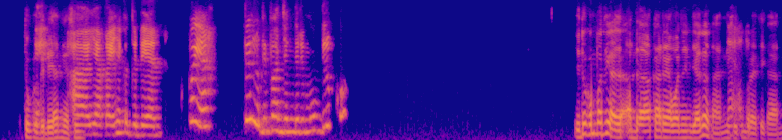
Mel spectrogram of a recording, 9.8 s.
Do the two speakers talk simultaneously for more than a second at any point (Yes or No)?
No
